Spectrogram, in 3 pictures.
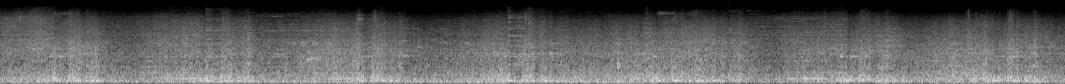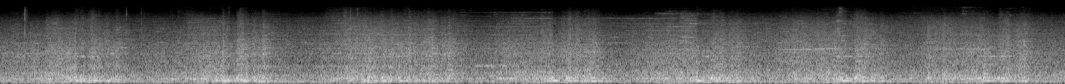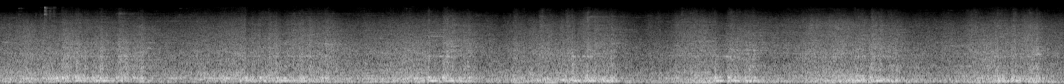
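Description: Double-stack intermodal container well cars of a freight train rolling past, a steady rumble with wheels clicking over the rail joints. The sound swells and fades every second or two as each car goes by.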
